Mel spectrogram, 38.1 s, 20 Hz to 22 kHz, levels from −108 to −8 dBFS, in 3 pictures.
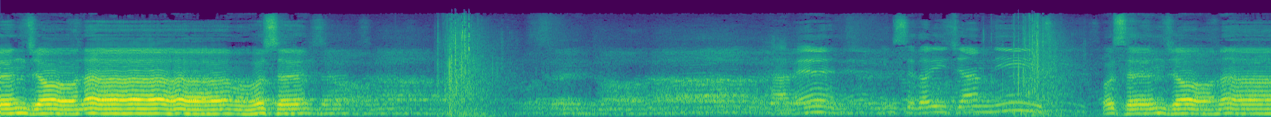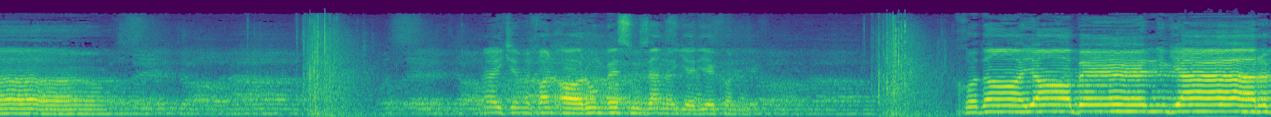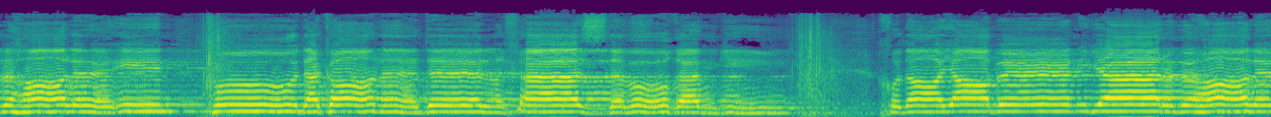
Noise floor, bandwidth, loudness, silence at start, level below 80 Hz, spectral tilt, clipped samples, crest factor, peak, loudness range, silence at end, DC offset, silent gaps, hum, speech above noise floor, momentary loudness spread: -40 dBFS; 13.5 kHz; -14 LUFS; 0 s; -56 dBFS; -5 dB/octave; under 0.1%; 16 dB; 0 dBFS; 18 LU; 0 s; under 0.1%; none; none; 27 dB; 22 LU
